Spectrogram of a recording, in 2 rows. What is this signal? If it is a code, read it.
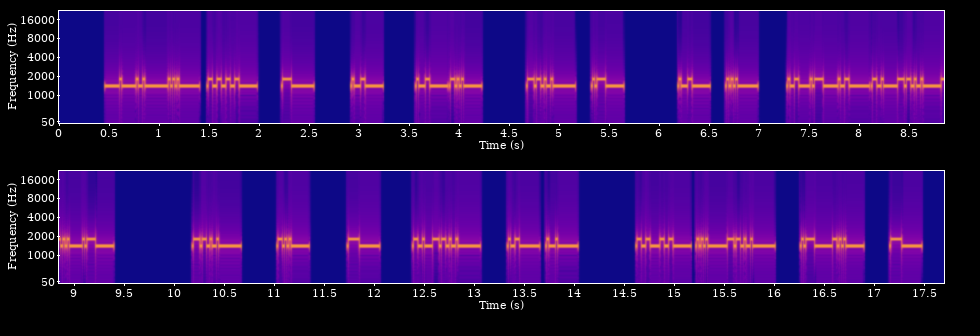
TTY/TDD text telephone tones (45.45 baud Baudot), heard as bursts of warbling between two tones, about 400 Hz shift, 1600 Hz centre. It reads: 6889774 3762320 43 450 21886 345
